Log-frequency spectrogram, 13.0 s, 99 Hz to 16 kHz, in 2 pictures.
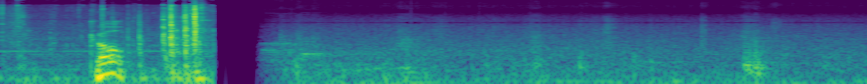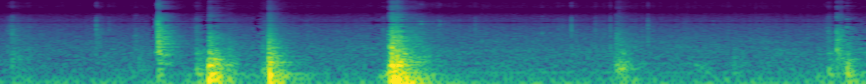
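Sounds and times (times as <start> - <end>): heavy door thump: 9.4 - 9.8.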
